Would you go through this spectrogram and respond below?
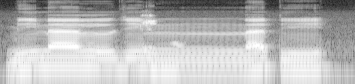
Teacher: Dekat nal yang awal tu pak cik jangan dengung nah. Satu harakat saja.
